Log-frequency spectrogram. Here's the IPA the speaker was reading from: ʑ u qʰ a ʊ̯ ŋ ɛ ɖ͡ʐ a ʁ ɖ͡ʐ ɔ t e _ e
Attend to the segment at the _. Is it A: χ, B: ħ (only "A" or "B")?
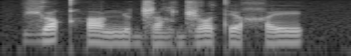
A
